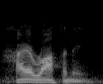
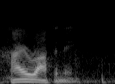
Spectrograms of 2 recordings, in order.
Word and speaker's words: hierophany: about the sense of uh here's the word hierophany hierophany can anybody spell it h i e r o p h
